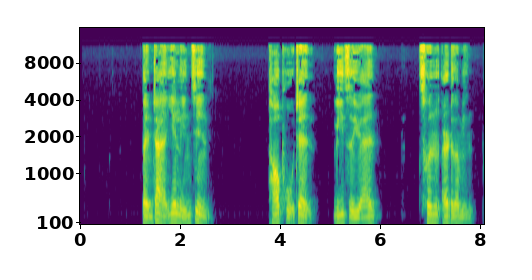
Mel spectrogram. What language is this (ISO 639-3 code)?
zho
